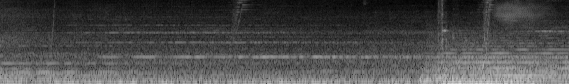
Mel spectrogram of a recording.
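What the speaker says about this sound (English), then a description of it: "Let's jump on the tram!" A tram ride in the video game Dead Space: a steady rumbling rail hum with faint metallic squeals, growing louder toward the end, with no talking.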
